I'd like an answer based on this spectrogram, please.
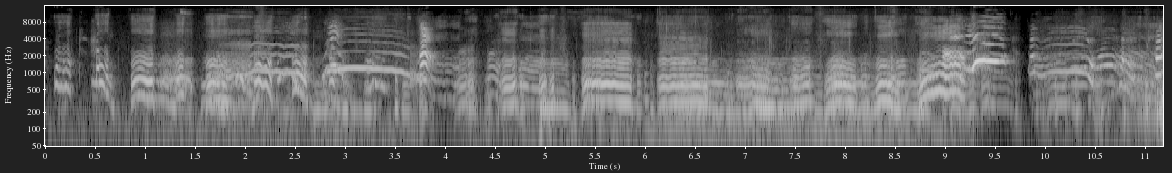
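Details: A litter of 3-week-old Labrador Retriever puppies keeps up a busy chorus of short squeals, yelps and long wavering whines, bursts separated by brief pauses, with soft human talk mixed in.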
